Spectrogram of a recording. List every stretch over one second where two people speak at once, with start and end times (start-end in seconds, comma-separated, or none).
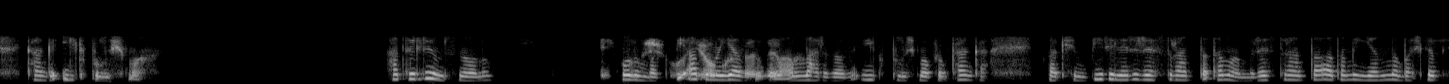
6.3-7.8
